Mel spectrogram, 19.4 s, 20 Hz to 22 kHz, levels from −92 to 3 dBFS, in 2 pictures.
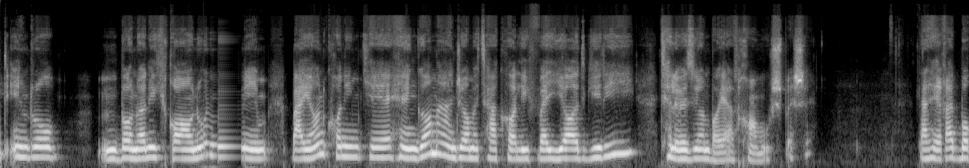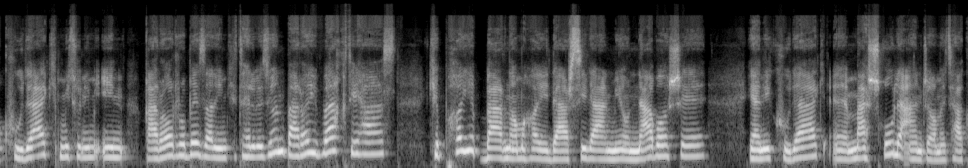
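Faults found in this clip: Short concealed packet loss, 2.01–2.05 s: brief smear in the speech. About 20 ms of audio missing, roughly 14 ms synthesised from the preceding sound. Jitter buffer/decoder concealment. 2.07–2.11 s: same symptom, 20 ms missing and filled. 2.13–2.19 s: longer wobble, 40 ms missing, 40 ms concealed. Receiver extends the last pitch or noise, then cross-fades back. Three gaps in about 0.17 s point to a burst on the network path.

Long network dropout, 2.19–2.43 s: directly follows the third gap. Sound becomes a sustained buzz or hiss that decays over about 220 ms, with no true silence. The original 220 ms is never played. Likely cause: a network outage starving the receiver of packets. Concealment extends the last sound until the stream resumes. Speech picks up afterward with that stretch lost.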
